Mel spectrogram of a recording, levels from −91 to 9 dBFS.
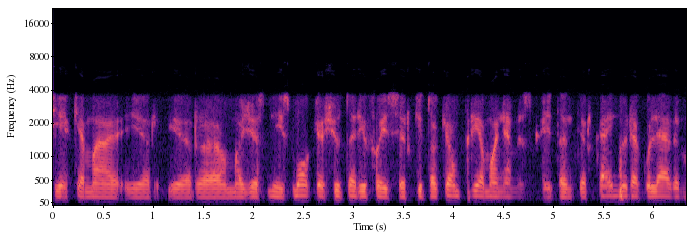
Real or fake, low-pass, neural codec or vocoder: real; 7.2 kHz; none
